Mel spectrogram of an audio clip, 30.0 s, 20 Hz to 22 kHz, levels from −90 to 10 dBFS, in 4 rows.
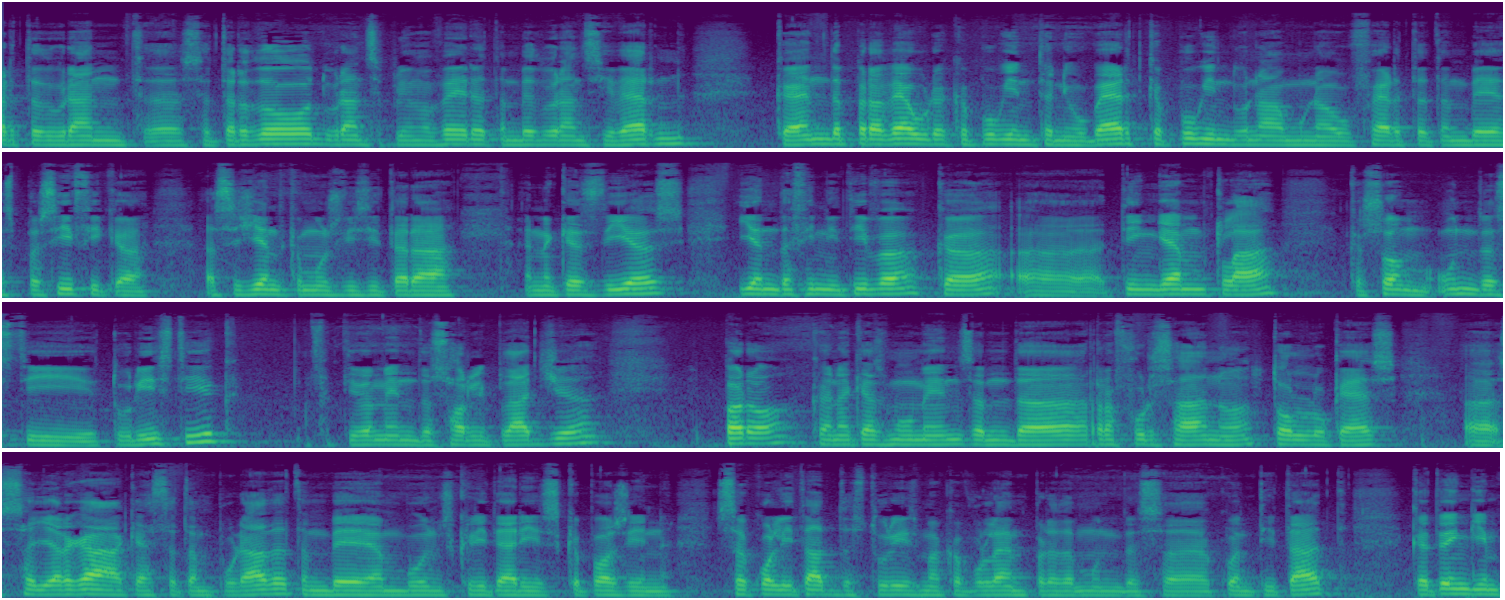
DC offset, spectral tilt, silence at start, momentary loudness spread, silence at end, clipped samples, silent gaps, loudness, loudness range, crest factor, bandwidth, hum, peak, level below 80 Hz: under 0.1%; -5 dB/octave; 0 s; 9 LU; 0 s; under 0.1%; none; -20 LUFS; 3 LU; 18 dB; 16 kHz; none; 0 dBFS; -56 dBFS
